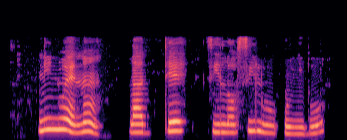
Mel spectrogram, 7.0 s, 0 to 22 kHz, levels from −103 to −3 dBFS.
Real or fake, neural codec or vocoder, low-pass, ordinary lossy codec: real; none; 7.2 kHz; none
